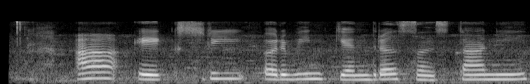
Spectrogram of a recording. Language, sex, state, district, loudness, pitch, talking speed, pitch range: Gujarati, female, Gujarat, Gandhinagar, -15 LUFS, 235 Hz, 70 wpm, 225-255 Hz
